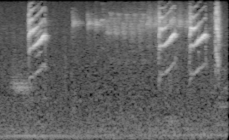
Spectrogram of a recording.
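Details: Black sunbird in full voice: a low brief note, then high sweeping chirps, a thin sustained high whistle, and further downward-slurred high chirps in quick clusters.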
